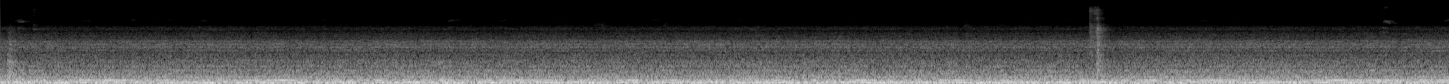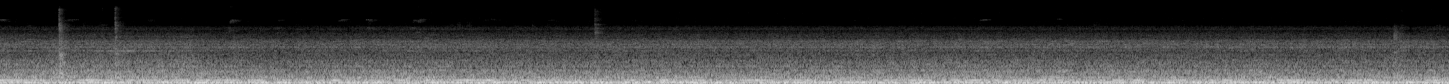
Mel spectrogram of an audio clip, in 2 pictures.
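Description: Steady running noise inside the driver's cab of a VIRM double-deck electric train: a constant low rumble with a steady hum, and a few faint clicks in the middle.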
